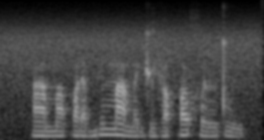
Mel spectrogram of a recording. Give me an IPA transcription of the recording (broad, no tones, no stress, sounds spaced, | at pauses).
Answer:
ã m ã qʷ ɛ ɾ i b i m ã m ɛ d͡ʒ o vʲ ʊ qʷ i χʷ ɛ l i tʷ i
